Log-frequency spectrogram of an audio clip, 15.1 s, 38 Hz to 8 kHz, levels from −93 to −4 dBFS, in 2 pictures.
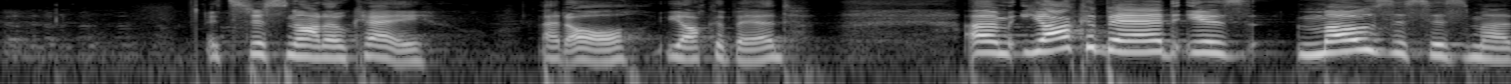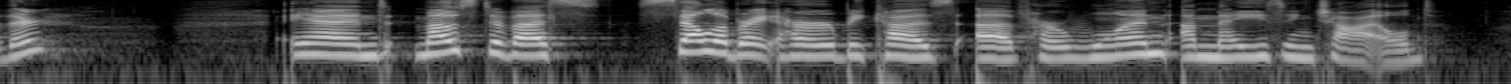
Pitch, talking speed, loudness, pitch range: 240 Hz, 95 wpm, -28 LUFS, 215-275 Hz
